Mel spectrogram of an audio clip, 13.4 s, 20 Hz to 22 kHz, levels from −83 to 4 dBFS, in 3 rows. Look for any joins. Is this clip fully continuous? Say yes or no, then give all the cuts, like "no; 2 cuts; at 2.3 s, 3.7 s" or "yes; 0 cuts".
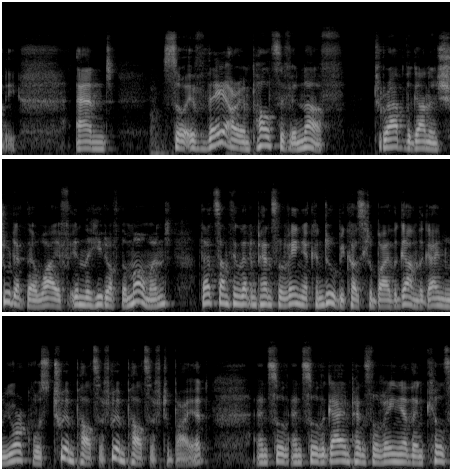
no; 5 cuts; at 3.8 s, 6.9 s, 8.1 s, 10.0 s, 11.8 s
